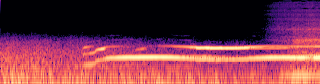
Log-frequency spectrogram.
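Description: A wolf howl sound effect: one long call that rises about a second in and then holds steady, over a low rumble.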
